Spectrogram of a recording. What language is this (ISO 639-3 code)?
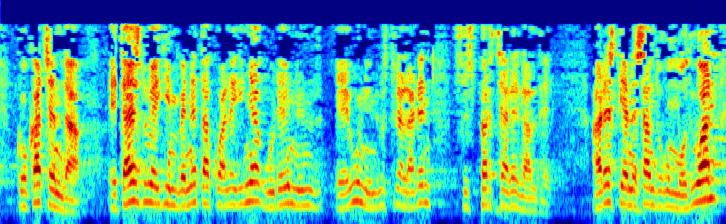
eus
